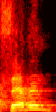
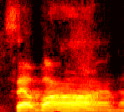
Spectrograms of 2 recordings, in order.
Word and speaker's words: Sevan: How you say your name? Like Seven? Like Lucky Seven? – Like Lucky Seven, but Sevan. – Sevan, I like it.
